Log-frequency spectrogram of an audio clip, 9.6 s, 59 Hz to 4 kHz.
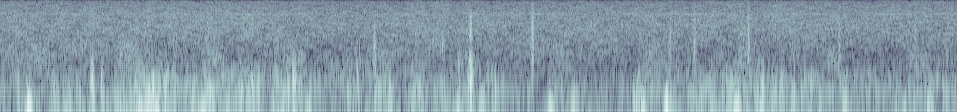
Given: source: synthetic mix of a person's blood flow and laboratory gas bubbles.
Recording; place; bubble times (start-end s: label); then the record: Doppler ultrasound of blood flow; subclavian vein
0.12-0.29 s: bubbles
3.56-3.63 s: bubbles
4.40-4.46 s: bubbles
From the record:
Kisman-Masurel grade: 121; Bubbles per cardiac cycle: 1 to 2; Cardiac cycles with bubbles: 10 to 50%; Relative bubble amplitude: barely perceptible (0.100 to 0.250); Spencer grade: 2 (many but less than half of the cardiac periods contain bubble signals, singularly or in groups); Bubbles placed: anywhere in the cardiac cycle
